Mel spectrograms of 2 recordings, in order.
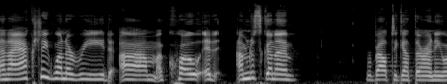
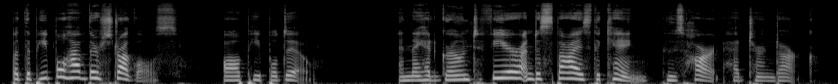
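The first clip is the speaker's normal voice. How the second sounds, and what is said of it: Imitates a TV character's voiceover. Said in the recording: “your best Jake Jagielski impression”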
